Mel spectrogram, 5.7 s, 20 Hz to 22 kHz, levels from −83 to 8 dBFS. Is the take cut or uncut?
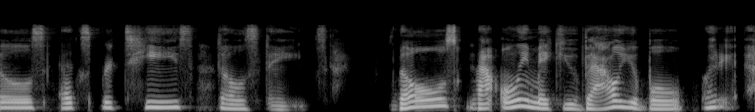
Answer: cut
